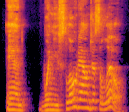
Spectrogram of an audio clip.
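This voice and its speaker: This man has a high pitch and ordinary pitch variation. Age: 60s. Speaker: golf equipment company founder, former long drive competitor. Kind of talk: podcast interview. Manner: animated.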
